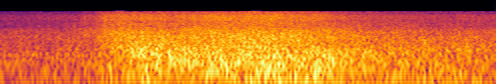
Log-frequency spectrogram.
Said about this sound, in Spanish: Mientras tanto, las olas seguían golpeando al barquito.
